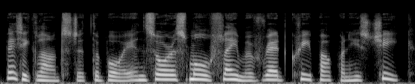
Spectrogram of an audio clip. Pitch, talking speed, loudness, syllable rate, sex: 200 Hz, 245 wpm, -16 LUFS, 4.9 syllables/s, female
